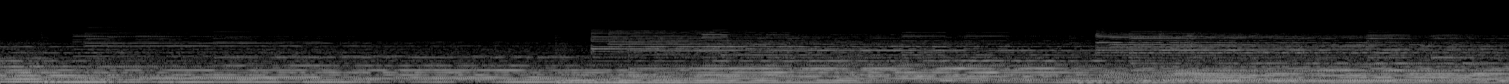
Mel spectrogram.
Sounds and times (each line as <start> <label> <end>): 0.0 warm harmonic chord progressions 15.0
